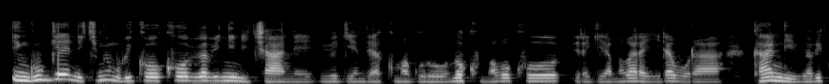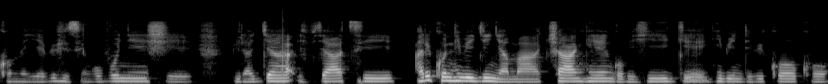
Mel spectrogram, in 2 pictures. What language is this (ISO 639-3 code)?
run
